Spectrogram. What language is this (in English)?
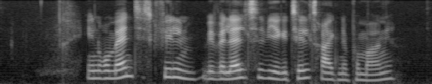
Danish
